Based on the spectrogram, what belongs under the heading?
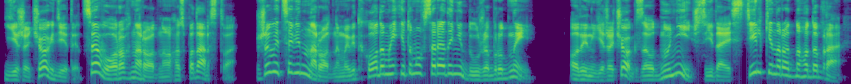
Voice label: yeti gx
